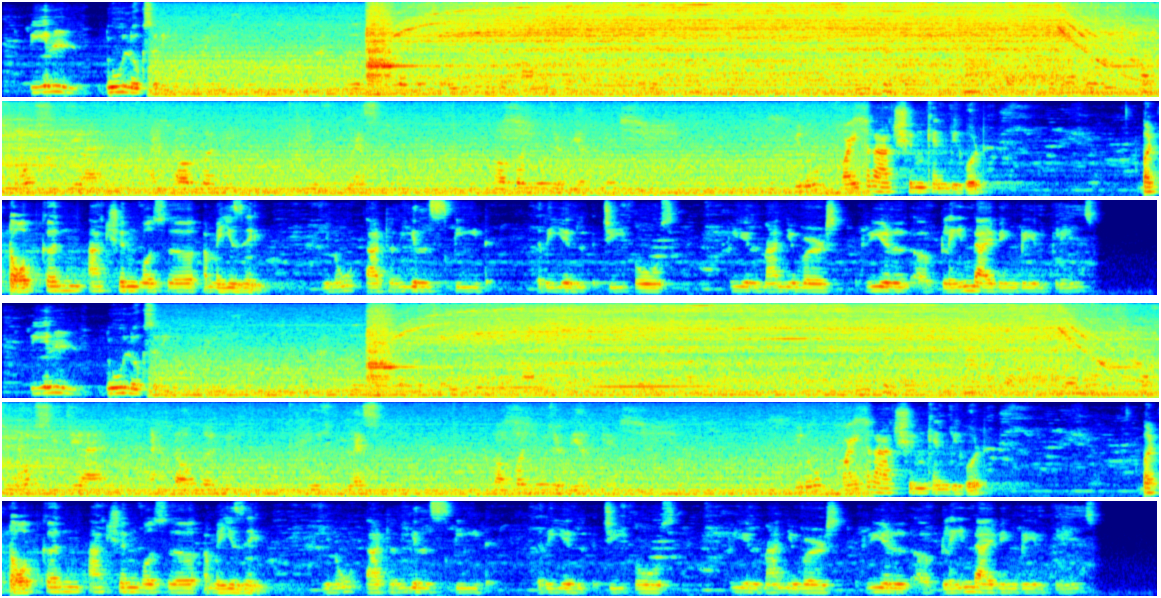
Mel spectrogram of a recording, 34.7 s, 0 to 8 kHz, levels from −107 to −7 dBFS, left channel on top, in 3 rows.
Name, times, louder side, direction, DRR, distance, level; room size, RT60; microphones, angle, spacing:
voice 1, 0.3-2.2 3.1-5.9 6.3-7.0 19.5-21.4 22.9-25.8 26.3-27.9 28.5-29.8 30.4-31.5 31.8-34.1, left 3 dB, 50° left, 0.9 m, -34 dB
sound 1, 1.5-20.3, left 2 dB, 30° left, 0.5 m, -34 dB
sound 2, 3.6-13.3 14.0-14.1, left 6 dB, 80° left, 1.0 m, -26 dB
voice 2, 9.9-12.6 13.0-13.9 14.6-15.4 16.5-17.8, left 1 dB, 15° right, 0.8 m, -35 dB
3.0 x 2.9 x 4.6 m
head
